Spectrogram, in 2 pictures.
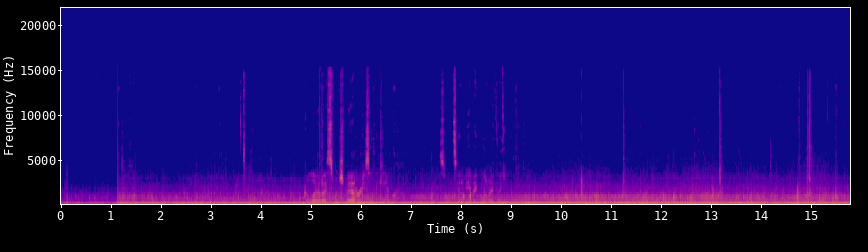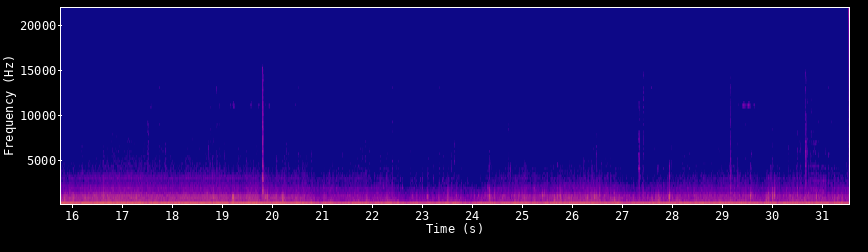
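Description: Vehicle driving on a dirt road: a steady low rumble of tyres and engine, which gets louder about a second in.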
